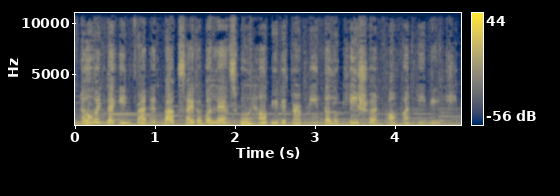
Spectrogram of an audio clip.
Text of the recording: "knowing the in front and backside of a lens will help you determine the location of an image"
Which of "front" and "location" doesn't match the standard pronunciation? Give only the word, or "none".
front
